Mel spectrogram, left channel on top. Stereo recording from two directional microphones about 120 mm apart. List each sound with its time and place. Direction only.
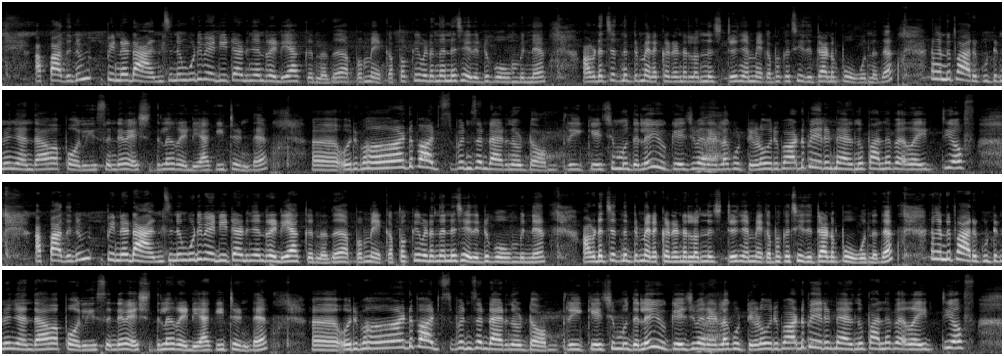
0.5 s a woman's voice: 10° right (ahead or behind); by 7.0 s 35° right (ahead or behind)
7.0 s a woman's voice: 20° right (ahead or behind)
9.3 s speech: 20° right (ahead or behind)
13.7 s speech: centre (ahead or behind)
